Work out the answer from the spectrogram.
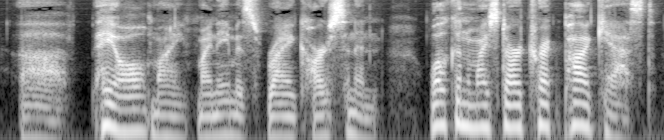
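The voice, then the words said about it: Whispering. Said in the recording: “why I'm whispering.”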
